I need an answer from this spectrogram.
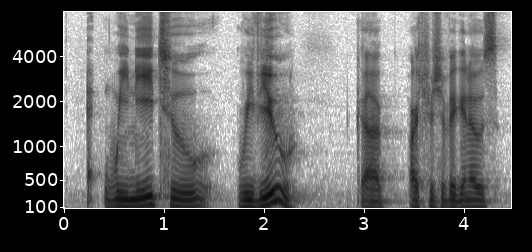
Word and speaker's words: Viganò: Billy, just about every reporter I've heard has mispronounced the name. It's Vigano. Vigano.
